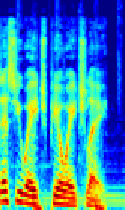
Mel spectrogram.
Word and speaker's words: Esa Pole: No, it was ESA Pole, pronounced Suhpohle, a rookie making his NFL debut, thrust into the fire after never playing high school ball.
